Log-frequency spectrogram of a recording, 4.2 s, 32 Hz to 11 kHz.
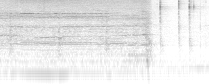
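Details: Ford F150 OBS truck door just after new window seal install; power window motor runs a steady smooth, even hum for about three seconds then stops; normal operation.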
